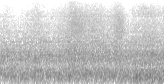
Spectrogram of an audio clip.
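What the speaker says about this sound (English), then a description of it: "the wind is absolutely wild tonight" Strong night wind blowing outdoors, a steady broadband rush with buffeting gusts against the microphone and no voices.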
